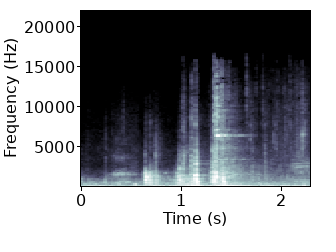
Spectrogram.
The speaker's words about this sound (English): She steps away from the doors looking around, but when all goes silent, she goes back to the doors and opens them.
